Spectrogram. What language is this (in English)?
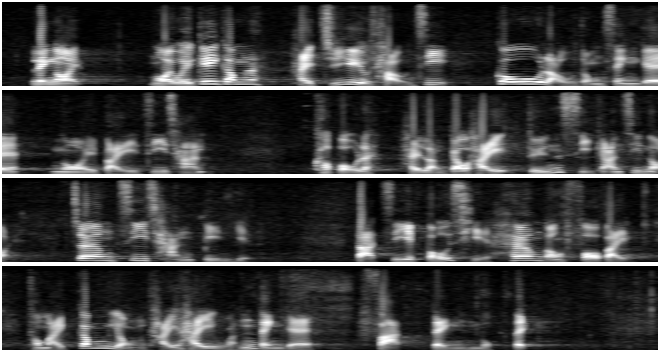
Cantonese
